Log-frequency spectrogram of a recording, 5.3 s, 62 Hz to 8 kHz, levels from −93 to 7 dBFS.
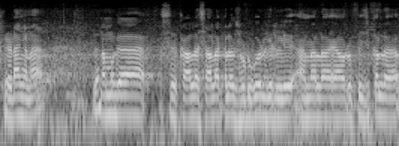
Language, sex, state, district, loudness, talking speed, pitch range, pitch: Kannada, male, Karnataka, Dharwad, -14 LUFS, 125 wpm, 150-160 Hz, 155 Hz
